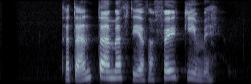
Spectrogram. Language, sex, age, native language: Icelandic, female, 40-49, Icelandic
